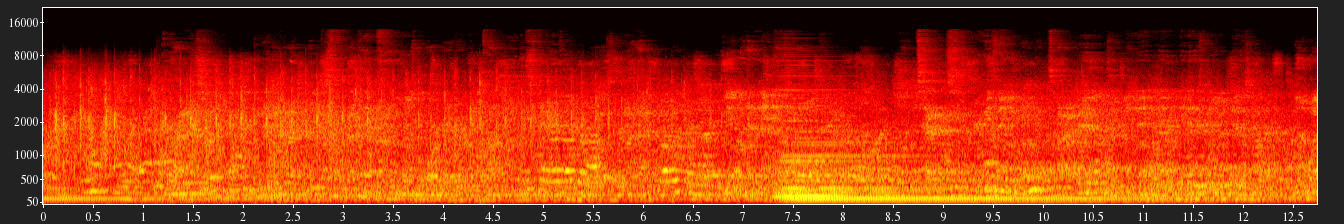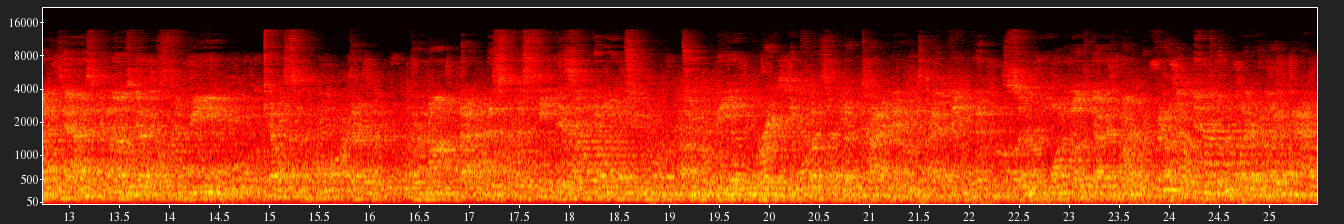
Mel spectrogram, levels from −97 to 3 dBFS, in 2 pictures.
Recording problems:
room echo; strong; dies away in 2.6 s
off-mic speech; far
background music; very loud; throughout; 4 dB above the speech
chatter from many people; very loud; throughout; 1 dB above the speech

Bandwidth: 14 kHz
